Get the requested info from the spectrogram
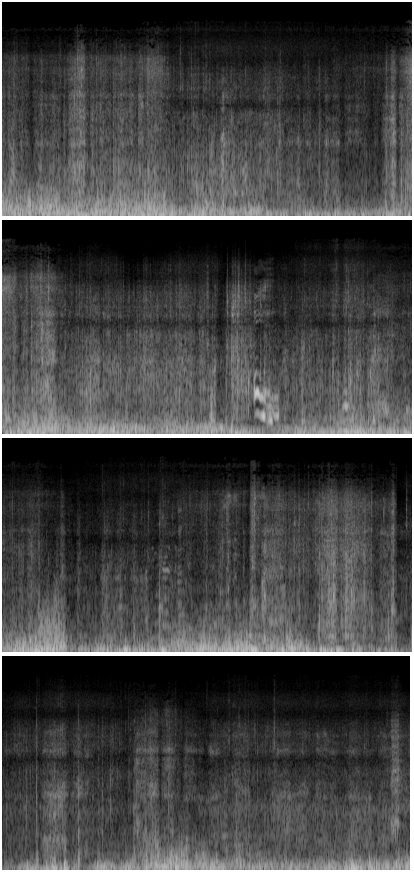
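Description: Wind buffeting the helmet or bar-mounted action camera's microphone while a mountain bike descends a dirt trail at speed, with the tyres rumbling over the ground. The rush surges and drops as the speed changes.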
